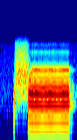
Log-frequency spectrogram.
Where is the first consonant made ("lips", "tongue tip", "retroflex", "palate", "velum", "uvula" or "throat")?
lips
